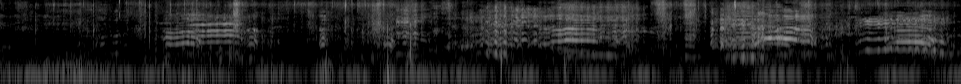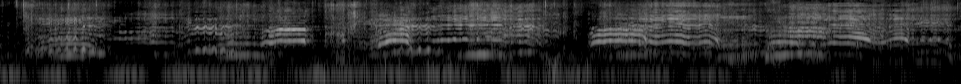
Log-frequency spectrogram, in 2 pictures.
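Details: Goats on a goat farm in Pushkar, Ajmer, Rajasthan, India, bleating in a dense overlapping chorus: quavering, wavering cries that rise and fall, nearly continuous, with a steady low electrical hum beneath.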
